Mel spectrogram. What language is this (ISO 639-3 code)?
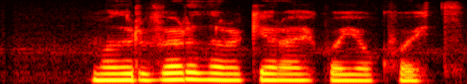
isl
